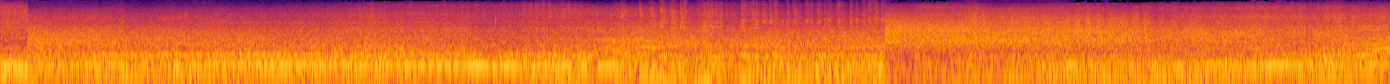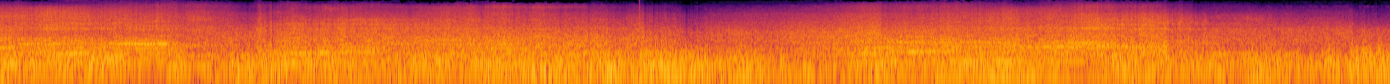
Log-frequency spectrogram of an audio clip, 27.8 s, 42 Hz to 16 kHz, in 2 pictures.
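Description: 1968 Chevrolet Camaro's engine running at a steady idle; about nine seconds in the sound changes to the car out on the road, its engine note rising as it accelerates past, with a second rise near the end.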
